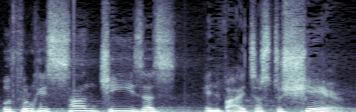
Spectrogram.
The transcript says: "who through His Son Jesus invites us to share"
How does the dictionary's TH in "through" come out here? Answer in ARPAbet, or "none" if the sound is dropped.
TH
